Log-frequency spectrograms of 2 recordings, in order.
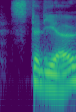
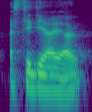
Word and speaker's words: stdio: The first of them, which is by far the most common, is called Studio, spelled like that, which stands for Standard Input Output. I think some people call it STDIO, but I call it Studio.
